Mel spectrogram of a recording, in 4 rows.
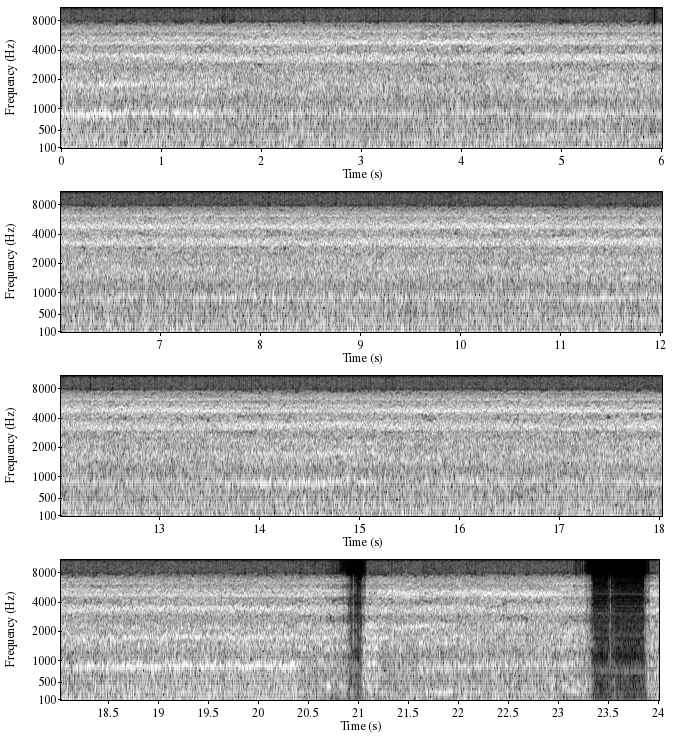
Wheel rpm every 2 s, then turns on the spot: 220, 230, 220, 230, 230, 220, 220, 220, 220, 210, 130, 120.
none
